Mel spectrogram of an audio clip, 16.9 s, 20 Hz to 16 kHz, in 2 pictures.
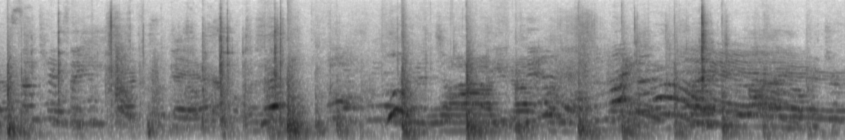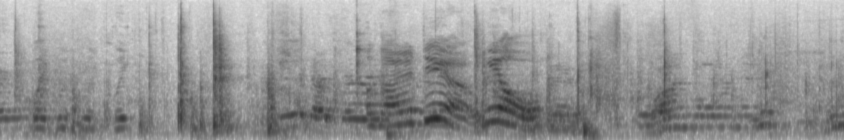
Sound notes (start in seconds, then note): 0.1 background chatter; 13.7 background chatter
